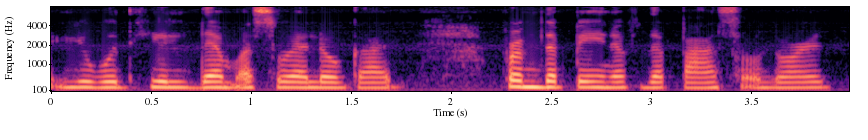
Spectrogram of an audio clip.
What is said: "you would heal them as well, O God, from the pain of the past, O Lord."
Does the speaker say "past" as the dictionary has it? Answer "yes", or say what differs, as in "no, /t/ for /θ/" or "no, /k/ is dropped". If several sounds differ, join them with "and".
no, /t/ is dropped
